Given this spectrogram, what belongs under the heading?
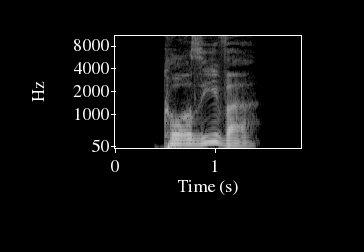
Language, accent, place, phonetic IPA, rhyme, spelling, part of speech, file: German, Germany, Berlin, [kʊʁˈziːvɐ], -iːvɐ, kursiver, adjective, De-kursiver.ogg
- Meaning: inflection of kursiv: 1. strong/mixed nominative masculine singular 2. strong genitive/dative feminine singular 3. strong genitive plural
